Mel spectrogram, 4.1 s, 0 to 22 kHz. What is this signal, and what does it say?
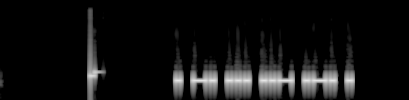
Morse code, heard as a keyed tone, about 28 wpm, 700 Hz. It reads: ENSURE
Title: Sentences from Top 1100 Words - New Word Drill - 28wpm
